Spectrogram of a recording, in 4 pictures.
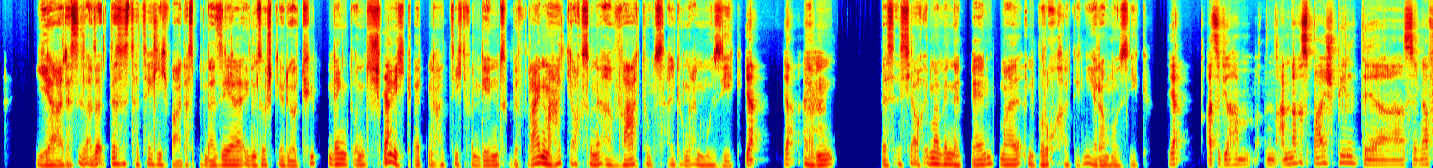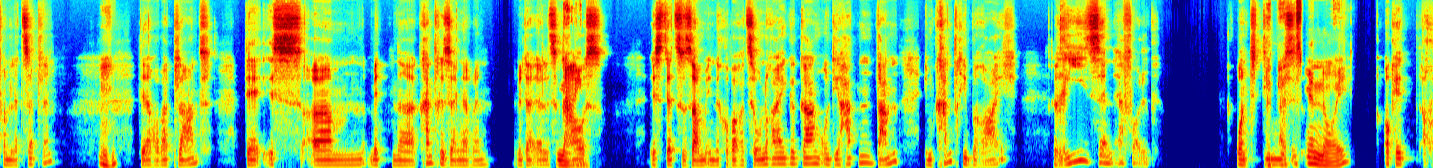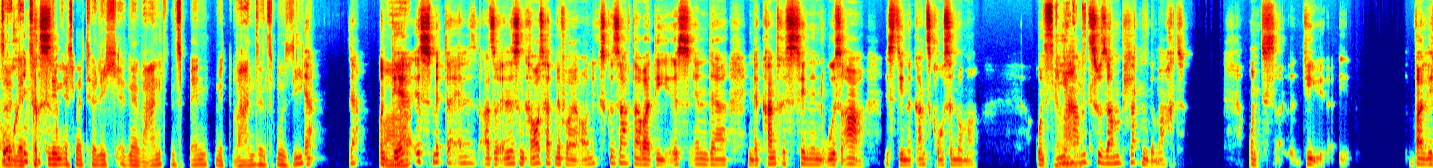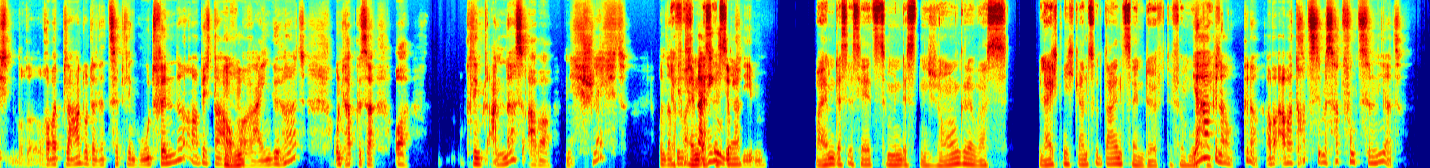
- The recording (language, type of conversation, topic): German, podcast, Was hat dich zuletzt dazu gebracht, neue Musik zu entdecken?
- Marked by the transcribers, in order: stressed: "Riesenerfolg"; other background noise; tapping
